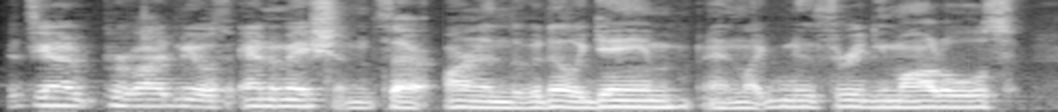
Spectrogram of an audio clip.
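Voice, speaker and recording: Speaking at a moderate pace and medium pitch, a man sounds somewhat breathy, with monotone, flat intonation. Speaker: gaming tutorial creator. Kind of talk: tutorial. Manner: halting, stuttering.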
